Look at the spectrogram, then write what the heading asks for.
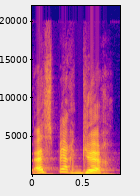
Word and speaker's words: Asperger: Le G se prononce comme s'il y avait un U. Asperger.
